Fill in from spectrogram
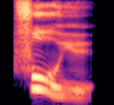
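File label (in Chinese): "富裕", Chinese; HSK6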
